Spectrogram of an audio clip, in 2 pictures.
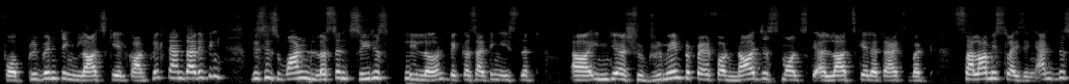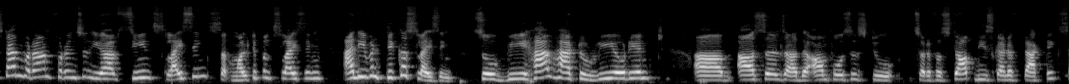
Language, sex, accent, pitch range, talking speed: English, female, Indian, 200-275 Hz, 200 wpm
